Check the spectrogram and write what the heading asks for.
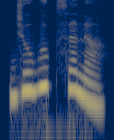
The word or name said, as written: ಜುಗುಪ್ಸನ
